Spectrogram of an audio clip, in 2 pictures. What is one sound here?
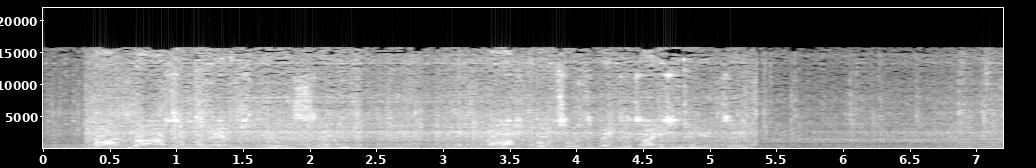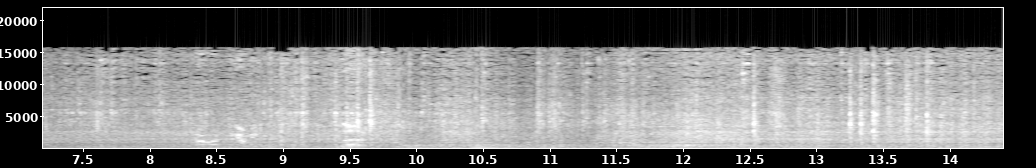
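Tyres crunch and rumble on a gravel road.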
